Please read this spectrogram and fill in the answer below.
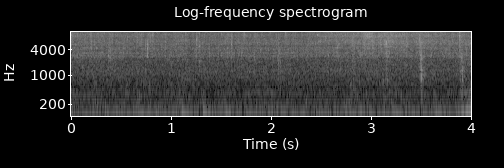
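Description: Rice, chicken, onions and peppers sizzling steadily in oil in a paella pan as the rice fries off, over a steady low hum, with a few faint clicks.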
